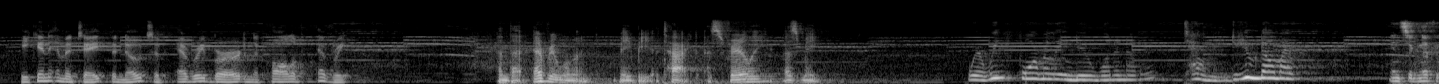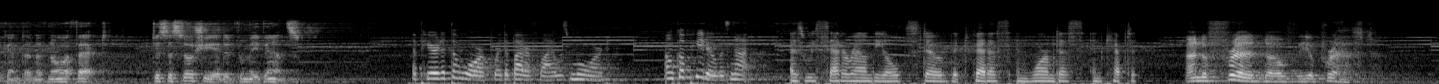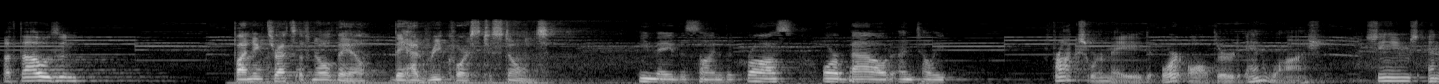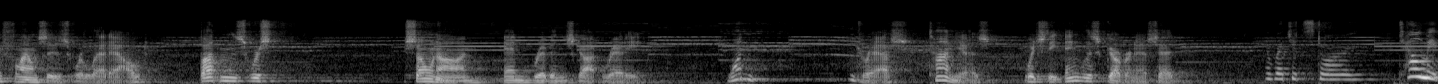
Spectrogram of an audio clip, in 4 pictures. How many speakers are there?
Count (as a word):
ten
